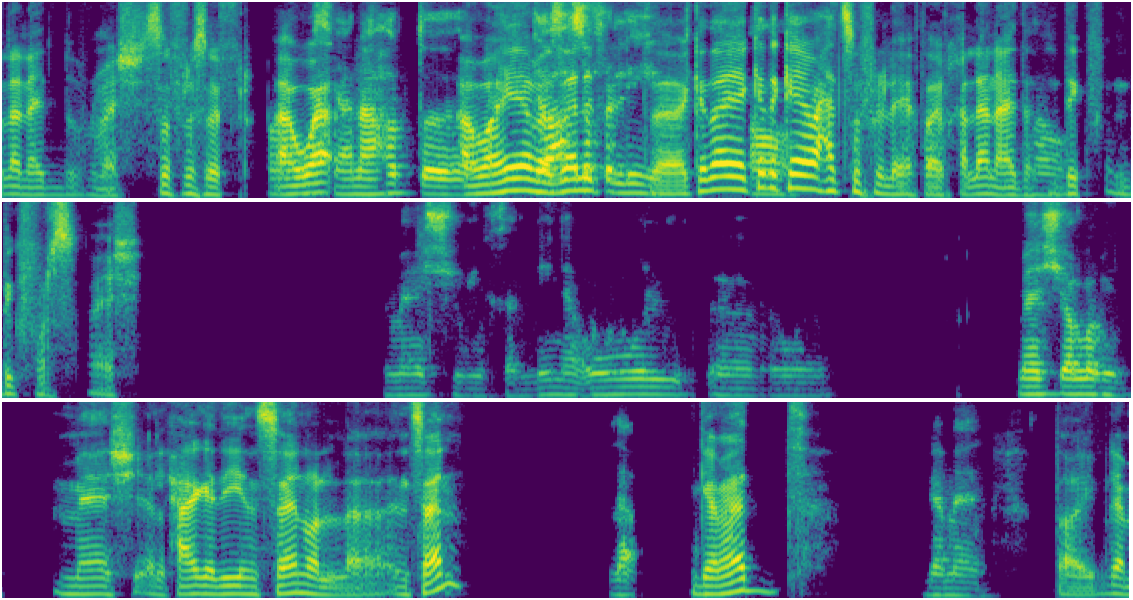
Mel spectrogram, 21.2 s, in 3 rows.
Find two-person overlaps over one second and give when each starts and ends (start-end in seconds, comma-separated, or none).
3.3-5.1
